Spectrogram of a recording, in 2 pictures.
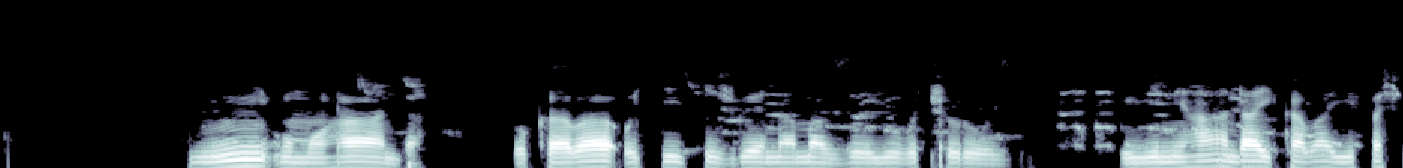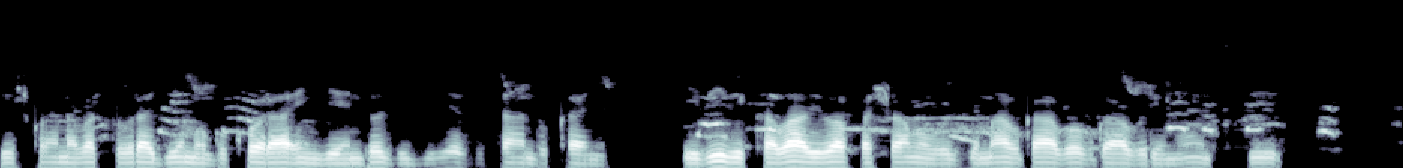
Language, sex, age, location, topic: Kinyarwanda, male, 18-24, Nyagatare, government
